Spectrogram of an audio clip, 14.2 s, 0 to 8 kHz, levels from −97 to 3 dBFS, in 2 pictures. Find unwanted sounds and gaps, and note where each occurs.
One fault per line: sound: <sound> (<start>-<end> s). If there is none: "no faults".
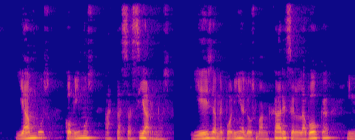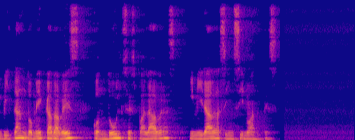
no faults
